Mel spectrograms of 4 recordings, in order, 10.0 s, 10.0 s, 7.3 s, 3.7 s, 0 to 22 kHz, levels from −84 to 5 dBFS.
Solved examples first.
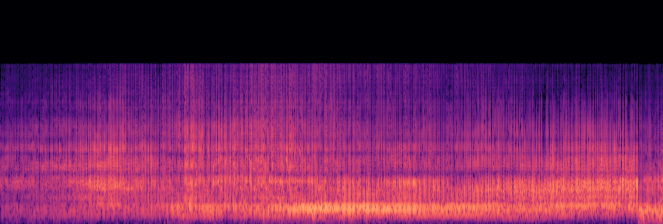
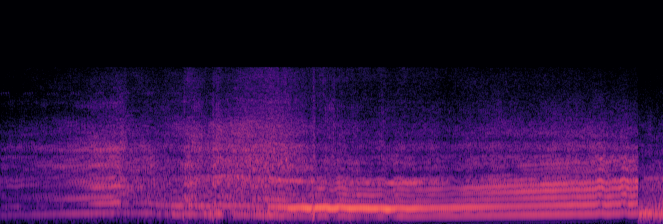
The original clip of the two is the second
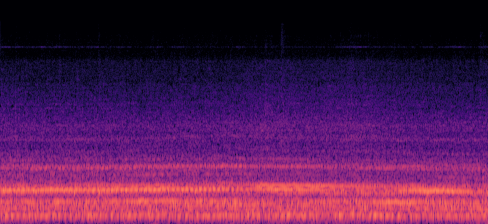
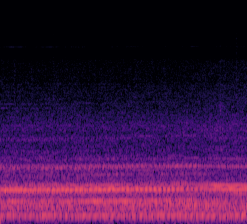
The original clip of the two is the second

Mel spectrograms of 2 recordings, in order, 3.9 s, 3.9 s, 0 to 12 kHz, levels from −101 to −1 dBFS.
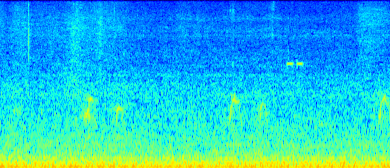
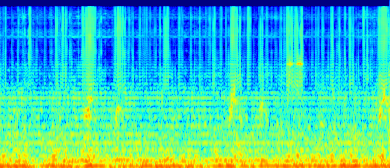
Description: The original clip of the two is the first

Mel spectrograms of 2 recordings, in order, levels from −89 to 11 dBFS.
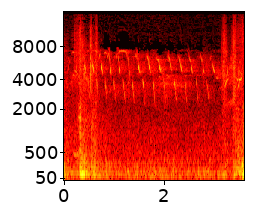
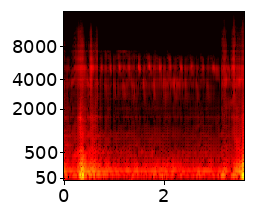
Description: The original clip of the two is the first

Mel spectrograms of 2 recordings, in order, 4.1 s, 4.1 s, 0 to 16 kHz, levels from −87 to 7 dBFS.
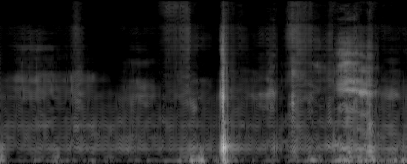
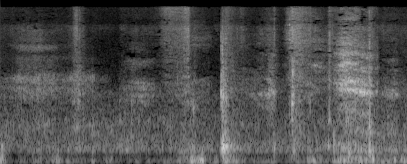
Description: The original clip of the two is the second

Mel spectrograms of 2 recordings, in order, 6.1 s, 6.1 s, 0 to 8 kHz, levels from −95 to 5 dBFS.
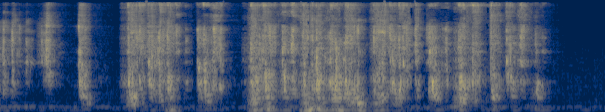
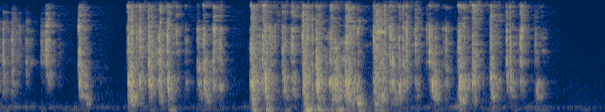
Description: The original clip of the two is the second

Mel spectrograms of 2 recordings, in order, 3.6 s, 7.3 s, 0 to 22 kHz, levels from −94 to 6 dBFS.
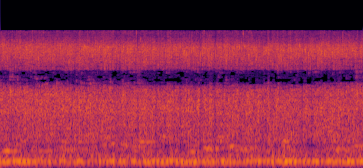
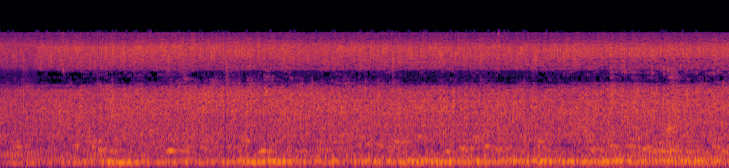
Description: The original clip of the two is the first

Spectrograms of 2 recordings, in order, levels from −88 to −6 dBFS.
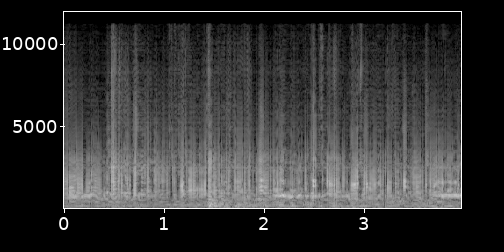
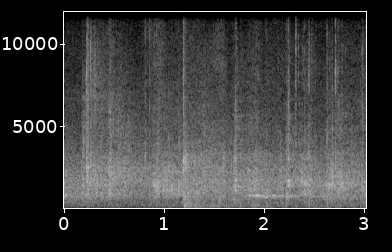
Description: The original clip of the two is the second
